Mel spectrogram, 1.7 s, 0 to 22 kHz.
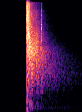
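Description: A single sharp, loud rifle shot from a 300 BLK firing a 120gr Barnes TAC-TX supersonic load outdoors, with a sudden crack followed by a decaying echo tail and no talk.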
